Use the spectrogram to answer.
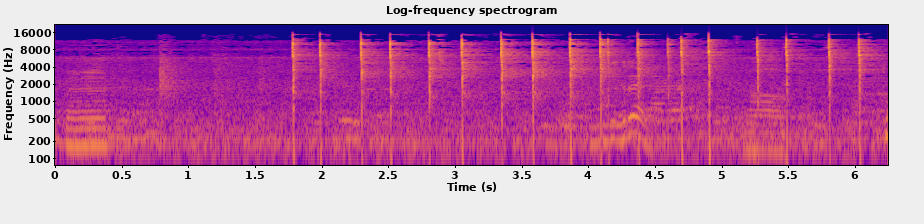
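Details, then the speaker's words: Repeated sharp metallic taps over background hum as a mallet drives a chisel into mandibular bone in lingual split technique surgical extraction of an impacted mandibular third molar, patient's fist held below the mandible. "so remember one thing in case of chisel mallet technique you need to ask the person to make a fist and hold it below the inferior border of the mandible on the operated side"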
